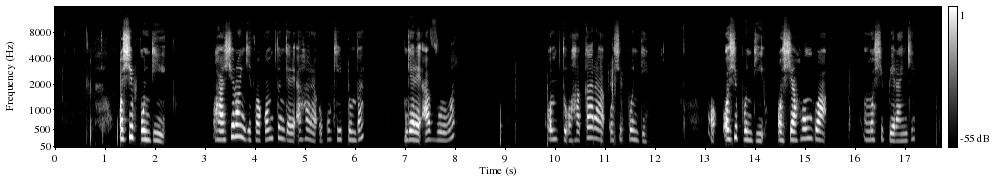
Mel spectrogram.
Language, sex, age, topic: Oshiwambo, female, 18-24, finance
